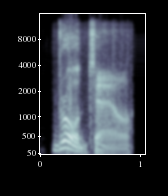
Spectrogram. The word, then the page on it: broadtail: British English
